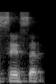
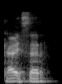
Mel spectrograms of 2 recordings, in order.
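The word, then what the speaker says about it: Caesar: igual como la c en latín por ejemplo no es César es kaiser se debe decir Kaiser entonces suena acá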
